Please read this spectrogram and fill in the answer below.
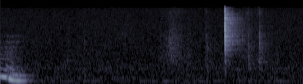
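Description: A woman's soft 'hmm' at the start, then near the end a single short, sharp click as she finishes applying lip balm.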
